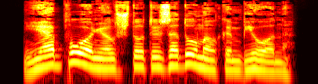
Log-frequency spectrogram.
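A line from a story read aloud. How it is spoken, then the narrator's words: Giddy euphoric mutter. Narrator (Russian): с каким-то шальным весельем пробурчал Ворган, пребывая в настоящей эйфории от осознания, что его путь близок к завершению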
